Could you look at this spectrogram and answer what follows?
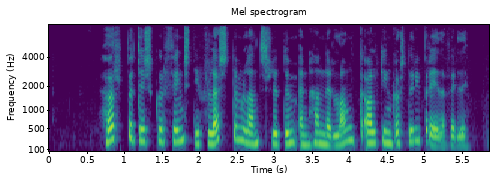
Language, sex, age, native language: Icelandic, female, 40-49, Icelandic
